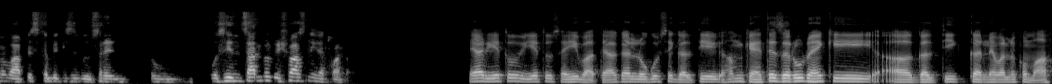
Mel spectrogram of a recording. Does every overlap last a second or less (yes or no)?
yes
